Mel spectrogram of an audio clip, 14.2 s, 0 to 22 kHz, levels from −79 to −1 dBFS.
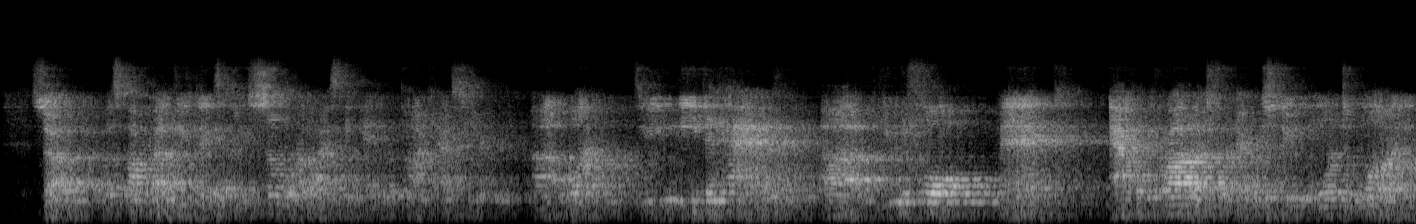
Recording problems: room echo; strong; dies away in 1.8 s
off-mic speech; far
garbled, watery; badly; nothing above 7.5 kHz
echo of what is said; noticeable; throughout; 310 ms later, 15 dB below the speech
thin; somewhat; fading below 350 Hz

